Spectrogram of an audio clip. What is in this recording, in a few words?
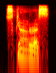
"sclerous", Indian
